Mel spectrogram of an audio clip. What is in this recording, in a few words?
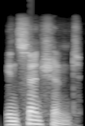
"insentient", American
